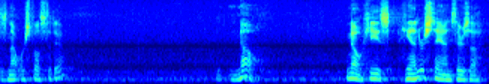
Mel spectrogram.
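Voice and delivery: ordinary talk, nothing marked

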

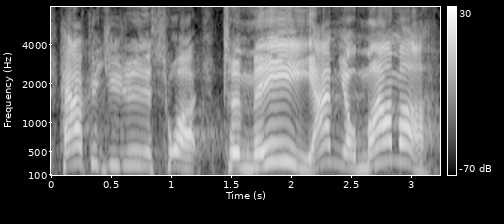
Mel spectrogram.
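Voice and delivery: loud, high, indignant mother; a mother hurt by her son's going off; Mary scolding. Retold or imitated. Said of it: "You remember what she said?".

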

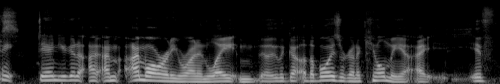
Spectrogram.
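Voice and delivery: high, hurried and fretting; flustered Gary. Acted. Gary telling Dan he's late, high and hurried. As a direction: rush out the excuse, running late.

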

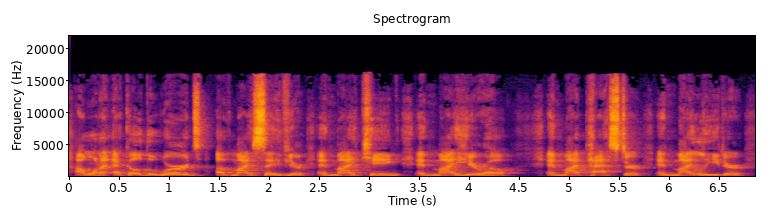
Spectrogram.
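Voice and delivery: ordinary talk, nothing marked

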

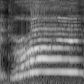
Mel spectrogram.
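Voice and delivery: high, loud, drawn-out yell; mock panicked shout. Viewer yelling at characters to leave the building, mock panicked shout. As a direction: holler a warning, stretching the word.

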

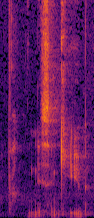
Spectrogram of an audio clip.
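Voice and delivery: whispered, very soft aside; muttered aside. Real, not acted. Storyteller adding an aside about the little car, muttered. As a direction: mutter it under your breath.

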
